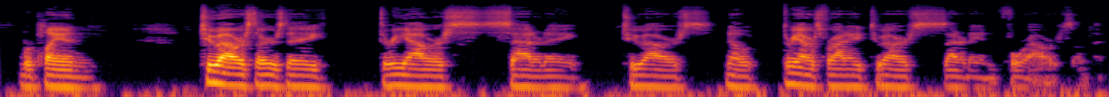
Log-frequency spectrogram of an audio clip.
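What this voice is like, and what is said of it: Slightly strained voice. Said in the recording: “so my voice is a little strained from the weekend”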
